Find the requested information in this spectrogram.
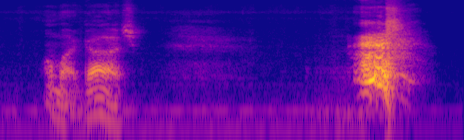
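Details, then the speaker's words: Voiced inward catch, then after a pause one sharp explosive sneeze, part of a long sneezing bout that just keeps going; sneeze. "Wow. I thought it was going to be like a small one. Oh, wow. Oh. Oh, it gets us over my shirt right now."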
